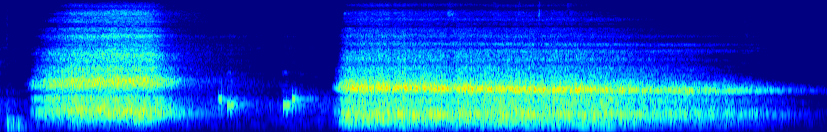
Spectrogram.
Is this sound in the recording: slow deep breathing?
yes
